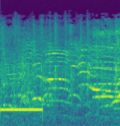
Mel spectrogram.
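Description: Electronic timer beep, a single steady tone lasting about a second, as the match clock reaches zero and signals the end of the final round. Crowd voices and calls carry on around it.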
